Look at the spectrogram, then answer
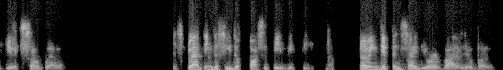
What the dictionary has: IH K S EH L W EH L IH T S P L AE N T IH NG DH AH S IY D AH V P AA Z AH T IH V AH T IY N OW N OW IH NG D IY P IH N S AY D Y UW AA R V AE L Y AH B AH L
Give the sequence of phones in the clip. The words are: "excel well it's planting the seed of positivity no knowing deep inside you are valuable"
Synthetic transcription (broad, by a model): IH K S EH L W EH L IH T S P L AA N T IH NG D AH S IY D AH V P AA S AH T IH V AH T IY N OW N OW IH NG D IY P IH N S AY D Y UW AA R V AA L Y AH B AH L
